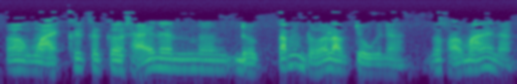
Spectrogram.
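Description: Male monk, halting dharma storyteller, middle-pitched. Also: no echo. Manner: hesitant, many fillers and repeated words. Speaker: Buddhist monk.

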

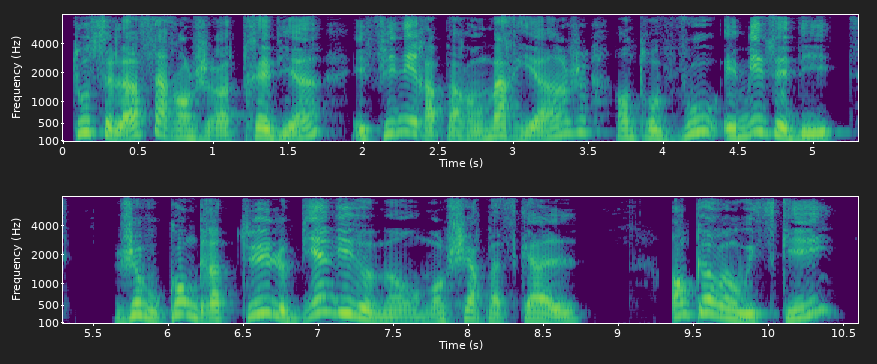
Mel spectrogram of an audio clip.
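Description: A man's voice: high voice, sing-song, a little slow, exaggerated voice. A man voicing a cheerful, plump, bumbling Englishman who talks in jovial, clumsy phrases.

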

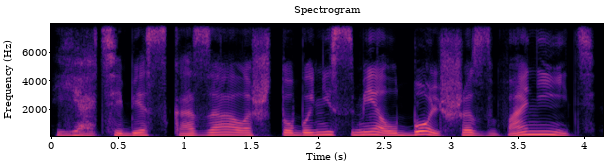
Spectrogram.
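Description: Brief: a loud, scornful young woman, voiced by the narrator, snapping back in anger. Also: deep voice, animated, normal speed, no room sound, studio quality. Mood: furious. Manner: fiery, scornful retorts. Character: furious sharp-tongued young woman. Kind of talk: audiobook character reading.

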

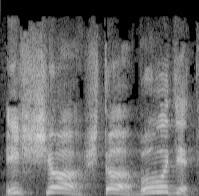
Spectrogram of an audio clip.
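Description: A man's voice: high voice, sing-song, drawn-out words, slightly rough, pitched above the performer's own voice, heavily acted. A man voicing a blunt, sensible male spectator who talks in a dismissive, matter-of-fact way, read from a storybook. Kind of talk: storybook reading.

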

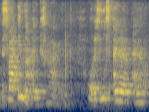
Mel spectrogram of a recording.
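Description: Under formal questioning by a prosecutor, a woman with a mid-range, darkish voice speaks at normal speed with lively intonation, explaining herself and stressing details as she repeats them. The interrogation was taped in a reverberant room: archival, echoey, distant-miked and hissy.

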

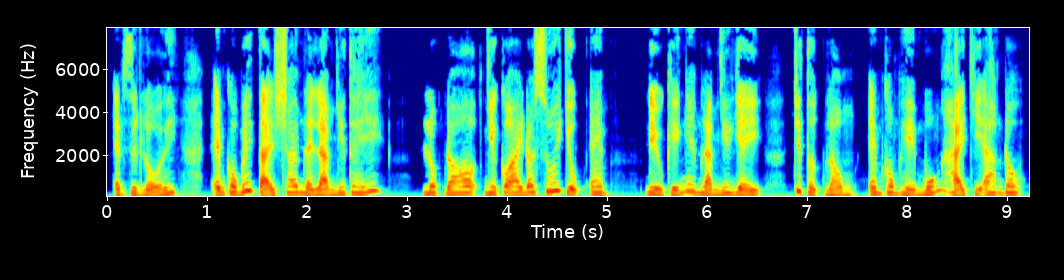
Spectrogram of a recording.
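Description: A woman's voice: sits high, normal speed, darkish tone, no room sound, studio quality, close to an everyday voice. A woman reading aloud the lines of a young woman who sobs and begs for forgiveness, in a storybook narration. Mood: pleading. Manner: sobbing, pleading. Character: tearful pleading young woman, scheming.

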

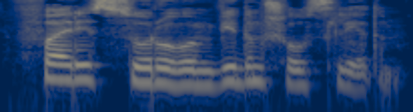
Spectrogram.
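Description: An audiobook reader narrating a first-person adventure novel in a steady, low-key way. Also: brisk, no echo. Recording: dull, dry lo-fi audio.

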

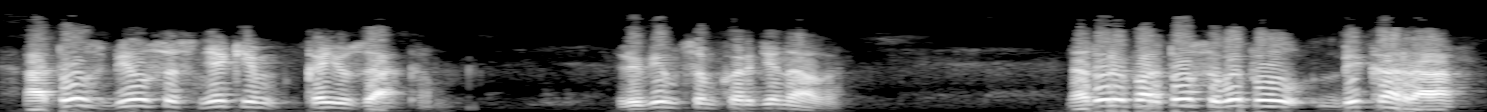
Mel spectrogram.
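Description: A man narrating an adventure story in a steady, expressive reading voice. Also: mid-range voice, breathy edge. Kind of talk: dramatic audiobook reading. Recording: tinny phone-like radio sound.

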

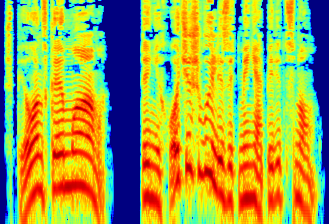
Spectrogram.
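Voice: medium pitch, sing-song, a little slow, fairly bright tone, no room sound, studio quality. A reader voicing a huge, clingy monster child who talks in a tearful, pleading, childlike way in an audiobook. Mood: sleepy. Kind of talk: audiobook character reading.

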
